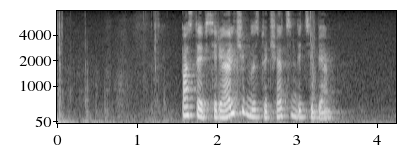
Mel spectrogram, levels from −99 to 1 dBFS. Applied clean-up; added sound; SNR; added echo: none; Wood; 19 dB; none.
